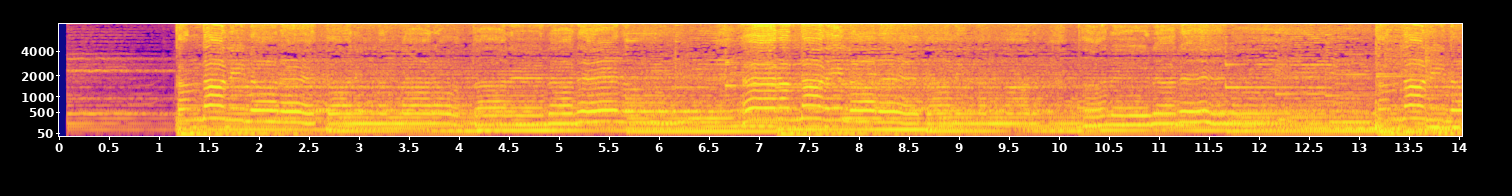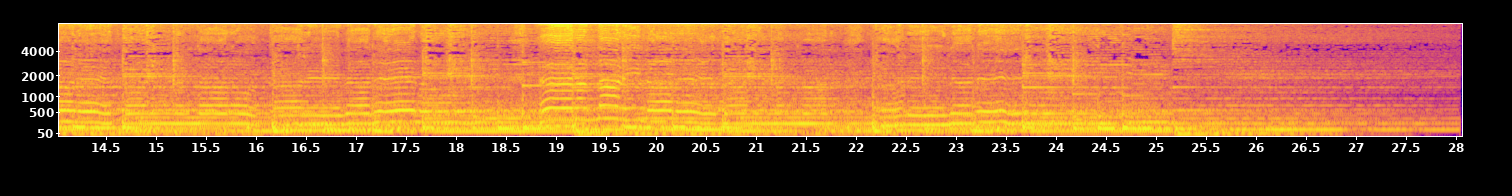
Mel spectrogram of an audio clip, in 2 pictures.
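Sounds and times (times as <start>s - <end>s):
Tamil BGM ringtone: 0.2s - 28.0s.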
